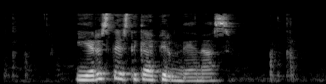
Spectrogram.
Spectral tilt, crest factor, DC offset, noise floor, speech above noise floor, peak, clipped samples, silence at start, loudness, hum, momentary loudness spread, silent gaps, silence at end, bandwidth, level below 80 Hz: -3.5 dB/octave; 18 dB; under 0.1%; -59 dBFS; 41 dB; -4 dBFS; under 0.1%; 0.75 s; -18 LUFS; none; 8 LU; none; 0.55 s; 11.5 kHz; -68 dBFS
